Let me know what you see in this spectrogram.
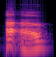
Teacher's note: The glottal stop, as in uh-oh, or also known as T dropping in butter and city, is formed by closing the vocal folds in the throat.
